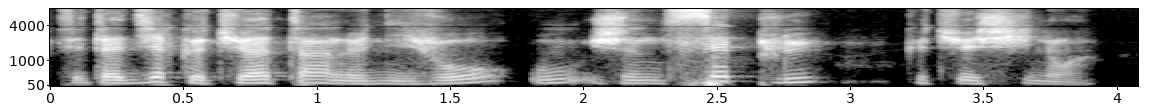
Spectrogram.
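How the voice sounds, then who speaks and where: A man's voice: medium pitch, expressive, moderate pace, pushed and bright, slightly rough, dry recording. A man teaching an online class, explaining patiently and repeating points with many fillers. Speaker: French teacher.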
